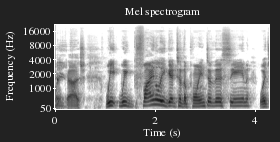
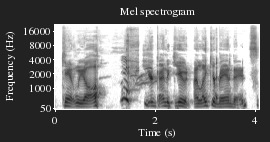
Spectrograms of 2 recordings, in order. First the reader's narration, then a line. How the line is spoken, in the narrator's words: giggles and she says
